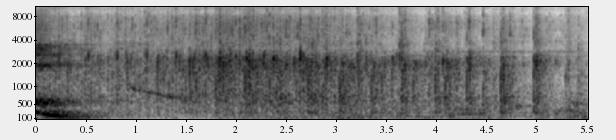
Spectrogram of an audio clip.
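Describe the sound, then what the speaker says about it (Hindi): Loud, sustained applause from an audience at a business-plan meeting fills the whole stretch, dense and steady with scattered sharper claps toward the end. "जोरदार ताली"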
